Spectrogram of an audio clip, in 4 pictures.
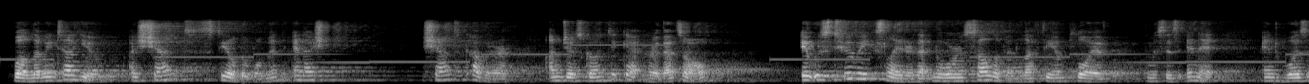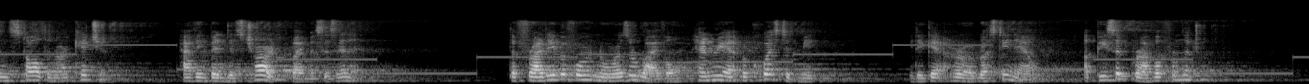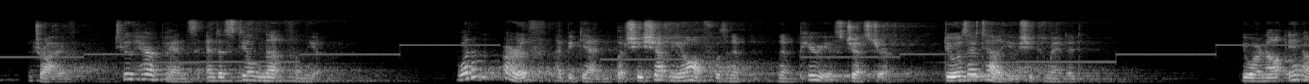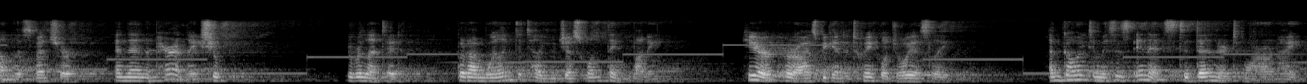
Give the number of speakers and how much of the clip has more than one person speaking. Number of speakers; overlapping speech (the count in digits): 1, no overlap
